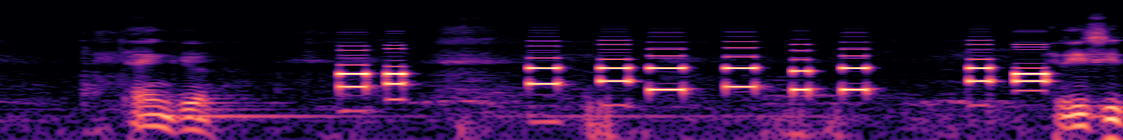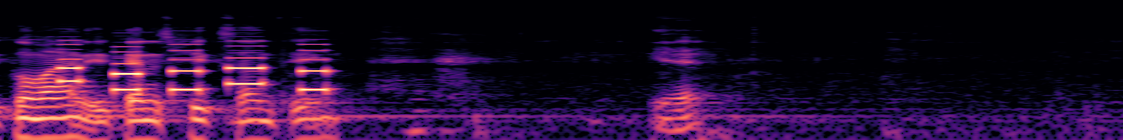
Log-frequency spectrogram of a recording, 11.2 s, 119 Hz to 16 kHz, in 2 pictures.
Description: DTMF, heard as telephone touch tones, dialled by hand, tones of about 130 ms. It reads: 47 9#3623 #* #1292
